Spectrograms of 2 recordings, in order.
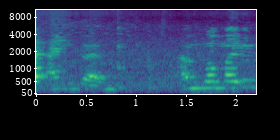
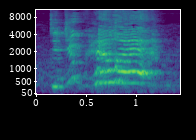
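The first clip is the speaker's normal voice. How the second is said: loud, high, teasing mocking voice, pitched up; 8 semitones higher, 5 dB louder than usual. Doing a last impression of the other speaker: mocking impression. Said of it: "She's making fun of me".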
